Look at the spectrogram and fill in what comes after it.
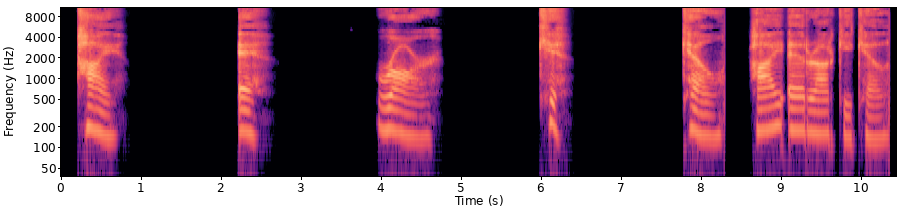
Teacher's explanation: Emphasize rar and soften kickle.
